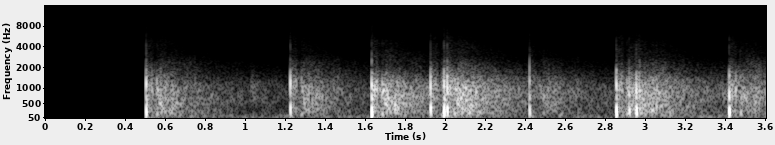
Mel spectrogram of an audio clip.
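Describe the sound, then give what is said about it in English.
Firecrackers set off by neighborhood kids outside a home pop in an irregular string of about seven sharp bangs, each leaving a short echoing tail, fairly loud with no voices. “It's August 23rd, 1975, and some neighborhood hooligans are playing with firecrackers outside the home”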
